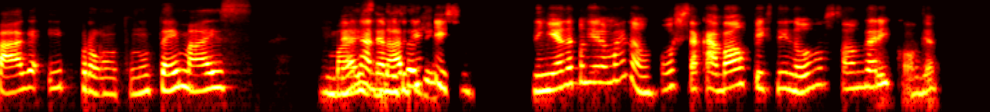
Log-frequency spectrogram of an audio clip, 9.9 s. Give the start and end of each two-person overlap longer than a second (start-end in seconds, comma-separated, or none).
3.2-4.5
